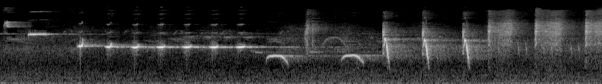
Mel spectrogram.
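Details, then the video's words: In spring, a thrush nightingale sings a string of pure whistled notes repeated about four times per second, then looping slurred whistles and loud sharp cracking notes. "Nightingale Song.(Luscinia)."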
